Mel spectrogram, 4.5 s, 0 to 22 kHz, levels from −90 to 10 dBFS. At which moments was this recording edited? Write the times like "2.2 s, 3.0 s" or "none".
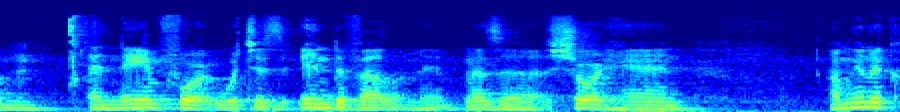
2.3 s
